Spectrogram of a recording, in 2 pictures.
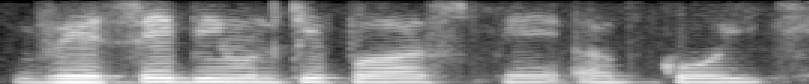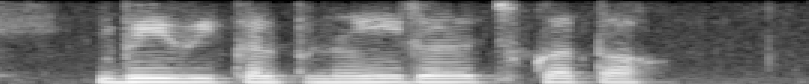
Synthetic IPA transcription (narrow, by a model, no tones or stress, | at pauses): ʋɛːsebʱiʊnkepaːsmẽʔɐbkoːi | beːʋɪkəlpnɐɦĩɾɛɦt͡ʃʊ̥kat̪ʰaː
